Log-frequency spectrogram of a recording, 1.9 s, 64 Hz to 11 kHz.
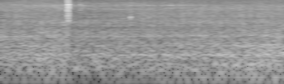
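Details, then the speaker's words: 2000 Volkswagen Jetta four-cylinder with 212,000 miles, idling: steady, even smooth hum with no knocks, ticks or misses; idles pretty good. "okay let's whip this baby up so you can hear it does sound like it idles pretty good"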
